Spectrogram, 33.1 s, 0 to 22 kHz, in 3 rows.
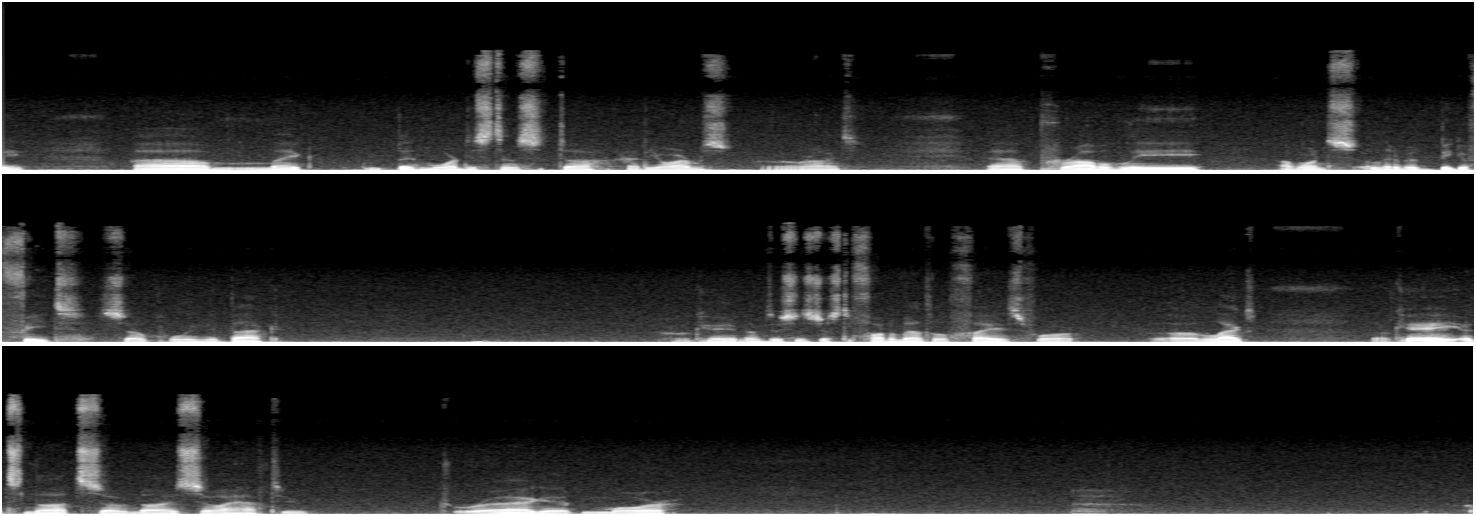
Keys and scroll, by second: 1.7 s, 9.8 s, 18.5 s, 19.1 s, 24.1 s, 30.4 s.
